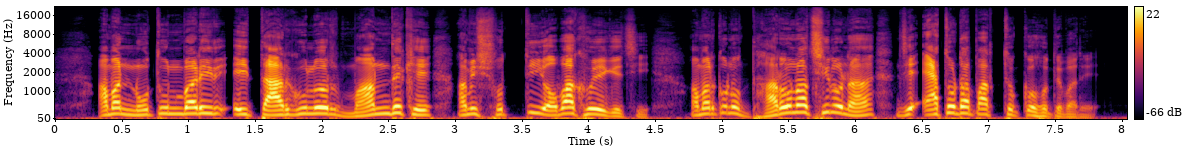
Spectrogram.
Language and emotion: Bengali, surprised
